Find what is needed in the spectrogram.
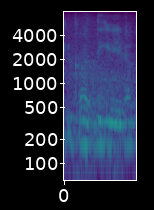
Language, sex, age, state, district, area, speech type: Dogri, female, 30-45, Jammu and Kashmir, Reasi, rural, spontaneous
